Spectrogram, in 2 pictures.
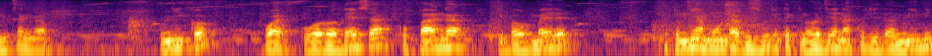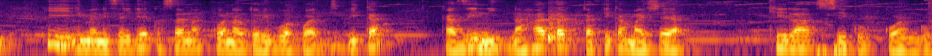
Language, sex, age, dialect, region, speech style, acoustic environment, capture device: Swahili, male, 18-24, Kenya - Nairobi Sheng-influenced, Kenya, nervous, appliances; music, desktop / Windows / Chrome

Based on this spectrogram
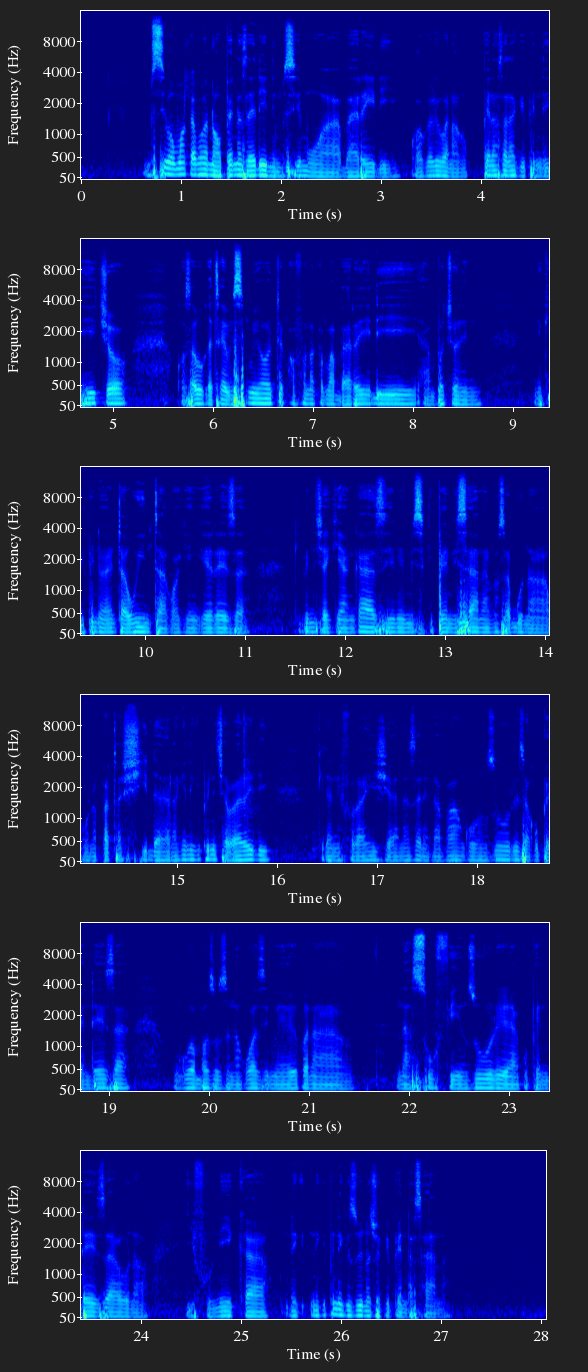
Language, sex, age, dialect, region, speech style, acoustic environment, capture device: Swahili, male, 25-34, Tanzania - Dar es Salaam, Tanzania, happy; excited; focused; relaxed, silence, mobile / macOS / Safari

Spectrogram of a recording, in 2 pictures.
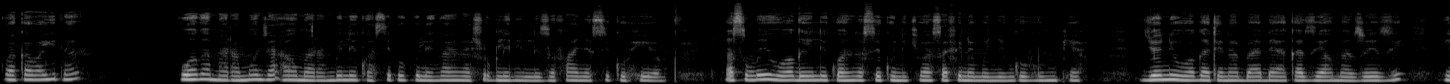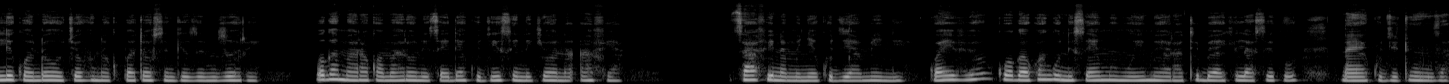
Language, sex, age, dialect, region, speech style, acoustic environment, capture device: Swahili, male, 18-24, Kenya - Nairobi Sheng-influenced, Kenya, relaxed, silence, mobile / Linux / Chrome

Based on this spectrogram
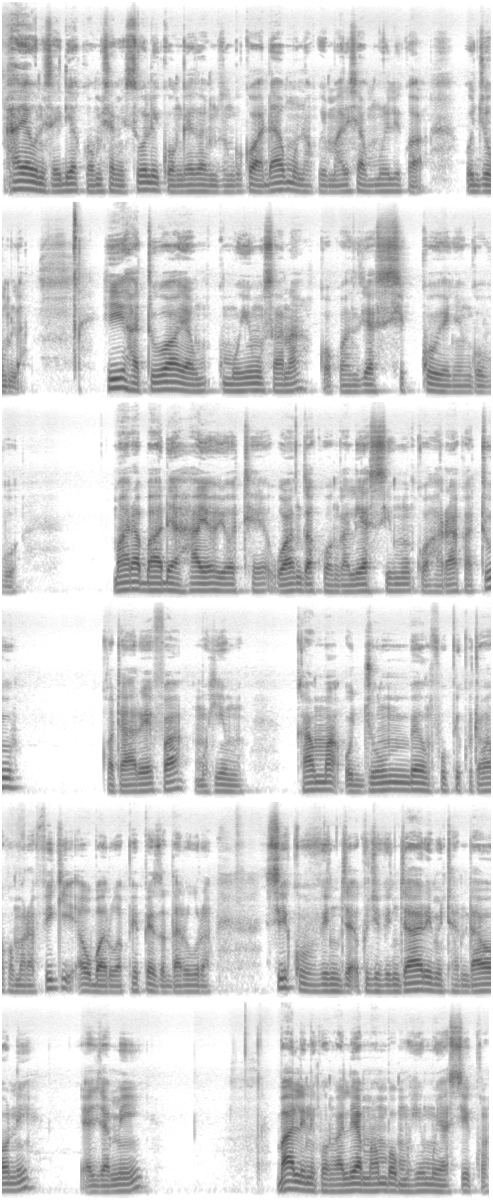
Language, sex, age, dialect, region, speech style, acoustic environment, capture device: Swahili, male, 18-24, Kenya - Nairobi Sheng-influenced, Kenya, relaxed, nature; silence, mobile / Linux / Chrome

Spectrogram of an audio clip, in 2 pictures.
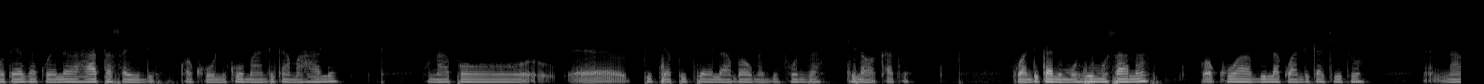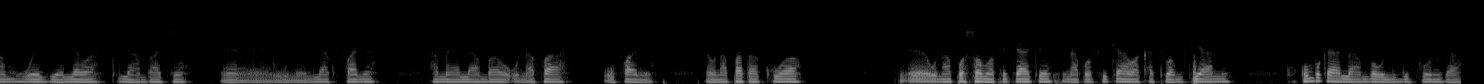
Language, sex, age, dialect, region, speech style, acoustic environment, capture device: Swahili, male, 18-24, Kenya - Nairobi Sheng-influenced, Kenya, relaxed, silence, desktop / Windows / Chrome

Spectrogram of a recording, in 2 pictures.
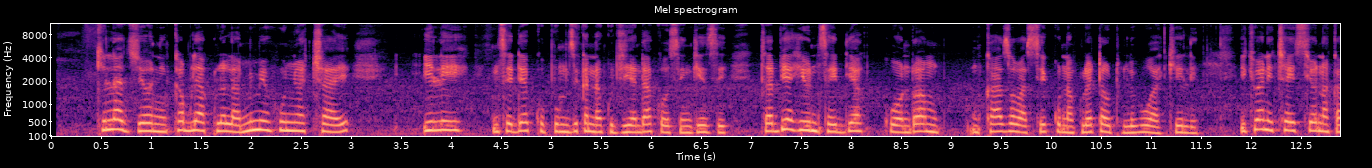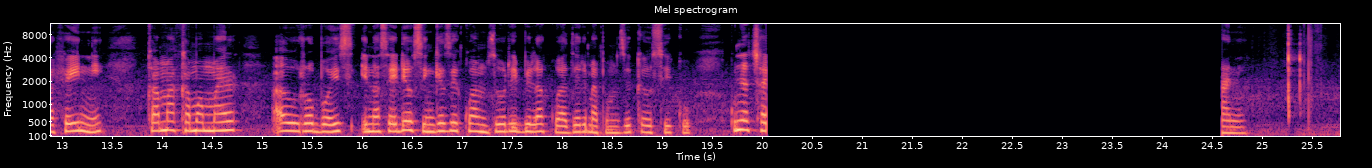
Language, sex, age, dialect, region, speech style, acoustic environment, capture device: Swahili, female, 25-34, Kenya - Nairobi Sheng-influenced, Kenya, focused, traffic, mobile / Linux / Chrome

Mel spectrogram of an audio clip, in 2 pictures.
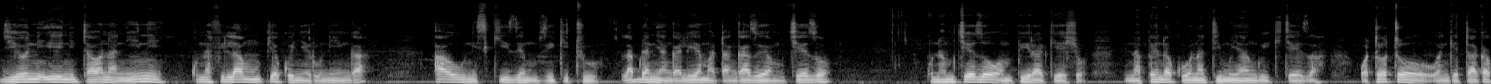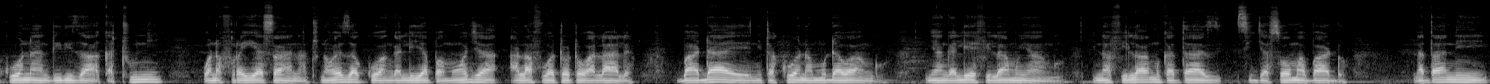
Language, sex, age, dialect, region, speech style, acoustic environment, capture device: Swahili, male, 25-34, Kenya - Mombasa, Kenya, focused, nature; people talking, mobile / Linux / Chrome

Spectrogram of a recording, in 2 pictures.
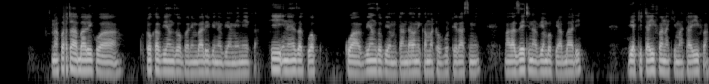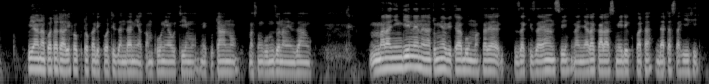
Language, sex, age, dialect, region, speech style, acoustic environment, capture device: Swahili, male, 18-24, Kenya - Nairobi Sheng-influenced, Kenya, happy; nervous; excited; focused, people talking; appliances; music; nature, mobile / Linux / Chrome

